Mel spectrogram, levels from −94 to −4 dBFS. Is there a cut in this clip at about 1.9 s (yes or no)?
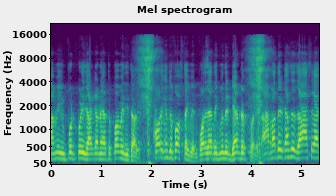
yes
